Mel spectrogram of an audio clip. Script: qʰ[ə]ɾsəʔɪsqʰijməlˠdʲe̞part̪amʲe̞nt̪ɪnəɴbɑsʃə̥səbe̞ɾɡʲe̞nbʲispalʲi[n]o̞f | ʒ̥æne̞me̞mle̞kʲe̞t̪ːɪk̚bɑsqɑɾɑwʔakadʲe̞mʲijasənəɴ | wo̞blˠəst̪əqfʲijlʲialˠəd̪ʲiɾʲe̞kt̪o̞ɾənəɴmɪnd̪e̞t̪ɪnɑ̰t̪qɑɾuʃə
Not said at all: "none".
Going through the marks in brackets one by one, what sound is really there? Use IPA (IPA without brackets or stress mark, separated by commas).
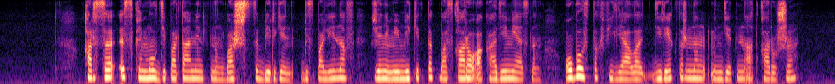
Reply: ɑ, n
